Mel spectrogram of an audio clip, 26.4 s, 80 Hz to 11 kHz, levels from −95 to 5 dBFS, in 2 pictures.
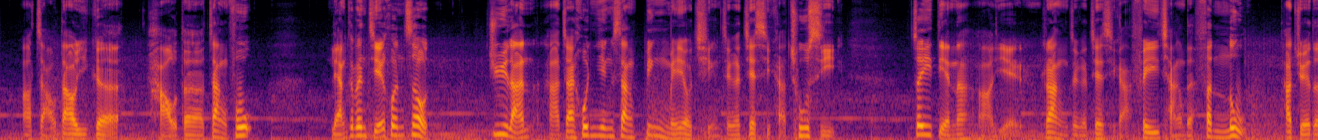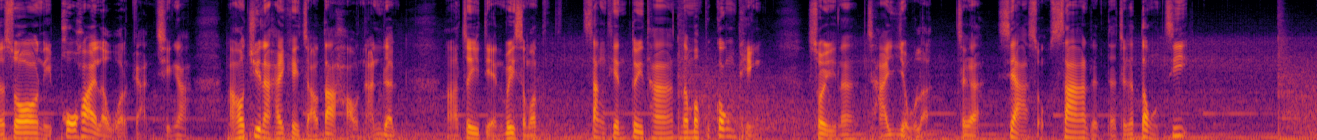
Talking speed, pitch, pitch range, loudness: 250 characters per minute, 115 Hz, 105-140 Hz, -23 LUFS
